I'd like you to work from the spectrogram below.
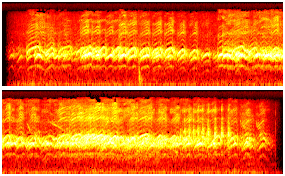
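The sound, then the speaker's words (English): A flock of pinyon jays calls continuously, many overlapping nasal, rising and falling notes forming a dense, chattering chorus that stays loud throughout, with no voices. “That would be a group of pinion jays, one of the most gregarious, understudied, and unfortunately rapidly declining birds of our local area.”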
